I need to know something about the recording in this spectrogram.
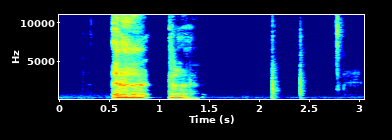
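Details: Two short, voiced, throat-clearing coughs, then a few faint clicks in a quiet room, from an adult woman who says she can't talk very easily; a lingering cough.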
